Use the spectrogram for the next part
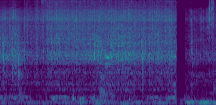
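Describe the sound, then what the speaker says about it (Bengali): Chow mein is stirred and fried in a pan with vegetables, making a continuous close hiss and rattling scrape that cuts out briefly near the end before resuming. "চাউমিন একটু নাড়িয়ে চাড়িয়ে"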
